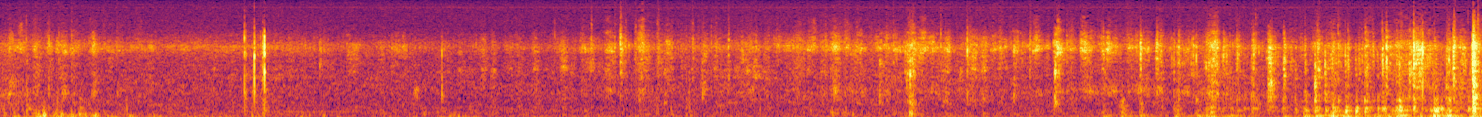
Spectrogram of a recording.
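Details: Siberian Husky puppies whimpering, a thin high squeaky whine held on one pitch, faint at first and swelling louder toward the end, with scattered clicks and rustling throughout.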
